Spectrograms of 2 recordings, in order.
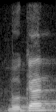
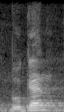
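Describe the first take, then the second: The two takes are said the same way.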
